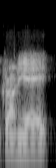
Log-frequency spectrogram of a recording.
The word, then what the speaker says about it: Grenier: own last name, but Grenier is the French pronunciation. And I'm told that means attic or granary in French, Emmerich.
